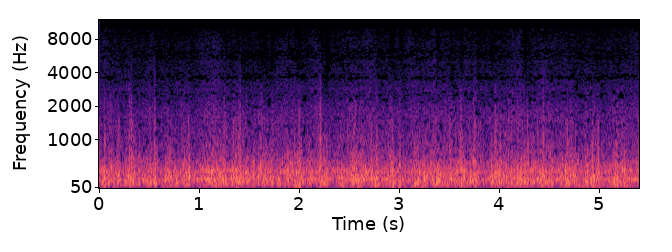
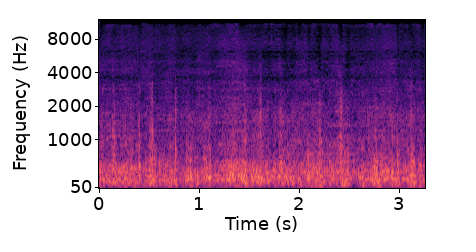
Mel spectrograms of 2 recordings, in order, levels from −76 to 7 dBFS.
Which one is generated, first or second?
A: second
